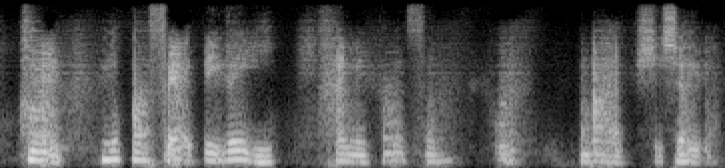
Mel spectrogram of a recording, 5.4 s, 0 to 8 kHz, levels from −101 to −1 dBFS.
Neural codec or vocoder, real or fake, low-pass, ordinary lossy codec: codec, 44.1 kHz, 0.9 kbps, DAC; fake; 7.2 kHz; none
